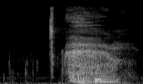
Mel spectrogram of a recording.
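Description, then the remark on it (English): A single sip from a drink: a quick wet click followed by about half a second of airy, slurping suction, with no talking. “Yeah, let me take a sip.”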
